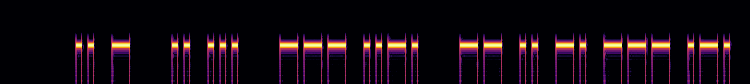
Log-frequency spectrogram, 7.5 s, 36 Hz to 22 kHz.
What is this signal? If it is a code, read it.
Morse code, heard as a keyed tone, about 20 wpm, 700 Hz. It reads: IT IS OF MINOR
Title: Sentences from Top 1500 Words 20wpm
